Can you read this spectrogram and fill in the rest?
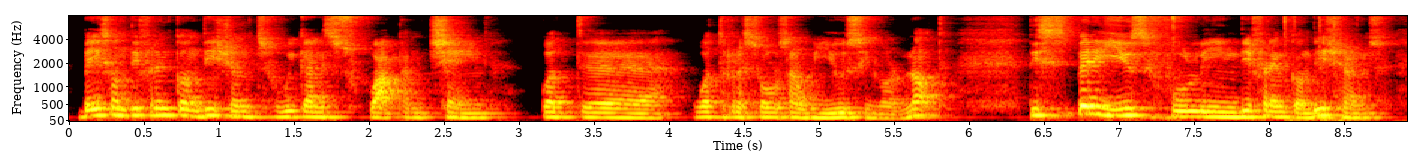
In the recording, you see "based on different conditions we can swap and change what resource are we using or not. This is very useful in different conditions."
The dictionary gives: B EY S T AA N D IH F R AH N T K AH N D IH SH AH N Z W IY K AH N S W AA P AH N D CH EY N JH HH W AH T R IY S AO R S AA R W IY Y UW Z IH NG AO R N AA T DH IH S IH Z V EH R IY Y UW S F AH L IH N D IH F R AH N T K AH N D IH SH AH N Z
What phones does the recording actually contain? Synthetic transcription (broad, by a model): B EY S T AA N D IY F R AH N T K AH N D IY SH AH N S W IY K AH N S W AA P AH N CH EY N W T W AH T R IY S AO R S AA R W IY Y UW S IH NG AO R N AA T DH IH S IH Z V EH R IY Y UW S F AH L IH N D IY F R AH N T K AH N D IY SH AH N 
